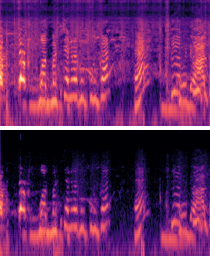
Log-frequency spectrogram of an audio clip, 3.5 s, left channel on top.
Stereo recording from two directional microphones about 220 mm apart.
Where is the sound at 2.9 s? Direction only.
15° left (ahead or behind).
